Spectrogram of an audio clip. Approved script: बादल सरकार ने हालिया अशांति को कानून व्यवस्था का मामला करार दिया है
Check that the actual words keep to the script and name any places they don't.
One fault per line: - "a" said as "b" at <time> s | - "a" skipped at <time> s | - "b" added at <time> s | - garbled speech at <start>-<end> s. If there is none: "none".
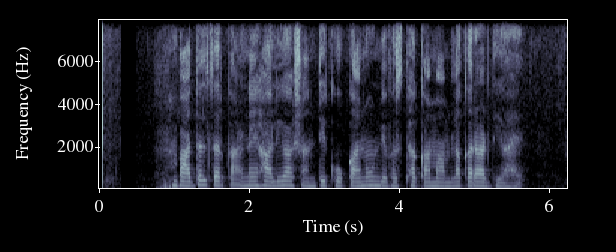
none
